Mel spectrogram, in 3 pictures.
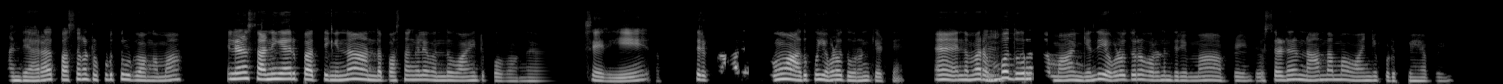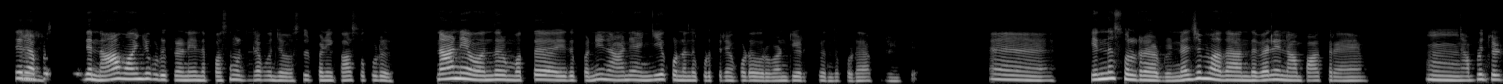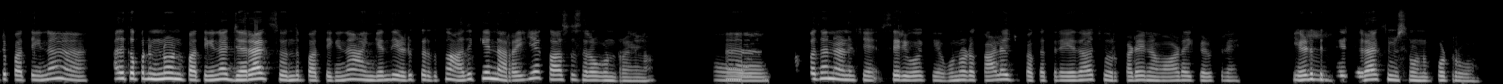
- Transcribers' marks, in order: tapping; other noise; distorted speech; static; unintelligible speech; mechanical hum; other background noise; drawn out: "ஓ!"
- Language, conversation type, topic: Tamil, podcast, புதிய யோசனை மனதில் வந்ததும் முதலில் நீங்கள் என்ன செய்கிறீர்கள்?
